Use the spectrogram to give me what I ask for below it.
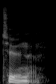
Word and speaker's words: Thun: My full name is now Thun. In Norwegian parlance, that is pronounced Thune.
